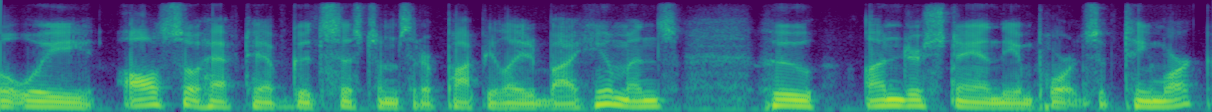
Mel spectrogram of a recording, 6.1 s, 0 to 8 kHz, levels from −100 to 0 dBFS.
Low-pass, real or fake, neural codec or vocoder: 7.2 kHz; real; none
